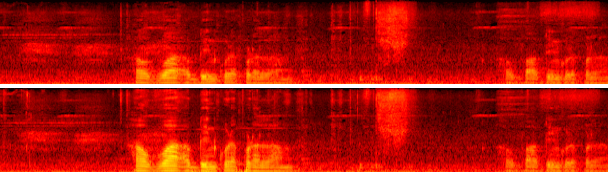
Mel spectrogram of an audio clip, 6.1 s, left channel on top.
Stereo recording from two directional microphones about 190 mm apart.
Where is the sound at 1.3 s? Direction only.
30° right (ahead or behind).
